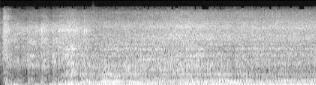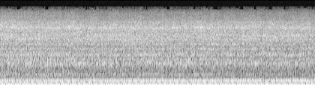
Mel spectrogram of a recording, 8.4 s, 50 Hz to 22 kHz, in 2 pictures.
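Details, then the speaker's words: 1989 Rover Mini Racing Green, 998cc John Cooper conversion (60 BHP), battery left connected 7 months, fully dead at zero volts, then smart-charged a week: brisk, even cranking about two seconds, fires into smooth steady idle; normal cranking and start. "excellent and that sounded good it turned over quite healthily so fingers crossed that battery is going to be fine"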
